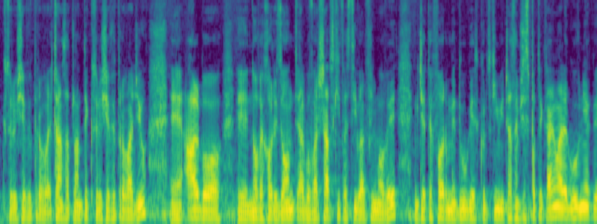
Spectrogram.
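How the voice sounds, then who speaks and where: A man's voice: on the low side, a little hiss or hum. A man co-hosting a podcast, discussing films in an informal, wry way. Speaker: podcast co-host. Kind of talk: casual film discussion.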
